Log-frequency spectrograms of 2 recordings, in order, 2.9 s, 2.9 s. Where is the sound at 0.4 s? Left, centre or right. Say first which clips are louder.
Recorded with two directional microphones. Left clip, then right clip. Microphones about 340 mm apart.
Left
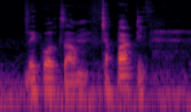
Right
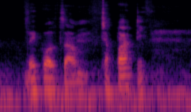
Right 1 dB; centre.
